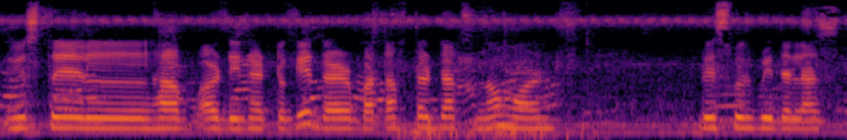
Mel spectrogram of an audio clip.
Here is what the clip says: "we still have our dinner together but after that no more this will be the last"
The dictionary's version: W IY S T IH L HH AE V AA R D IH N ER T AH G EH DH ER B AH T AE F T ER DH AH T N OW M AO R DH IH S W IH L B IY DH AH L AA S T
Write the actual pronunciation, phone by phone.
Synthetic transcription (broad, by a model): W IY S T IH L HH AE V AA R D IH N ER T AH G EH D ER B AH T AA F T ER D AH T N OW M AO R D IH S W IH L B IY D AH L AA S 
